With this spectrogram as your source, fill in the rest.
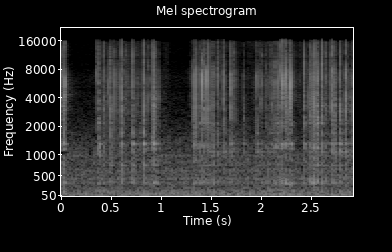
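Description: Long nails tap rapidly on the plastic domes of a flat pop-up dot sticker sheet lying on a table. Quick, bright, crisp clicks come in three clustered bursts separated by short quiet gaps. Each tap is dry, with almost no low end and no ring.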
